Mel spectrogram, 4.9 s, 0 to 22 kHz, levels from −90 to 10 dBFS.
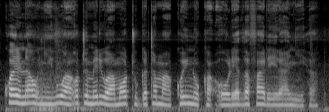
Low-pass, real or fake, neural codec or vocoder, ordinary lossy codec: none; real; none; none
